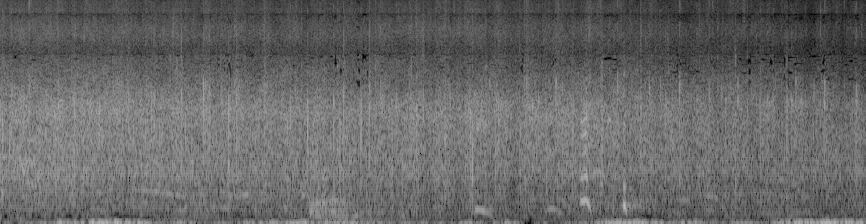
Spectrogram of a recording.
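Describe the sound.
Steady audience applause fills the whole stretch, a dense wash of many hands clapping at an even, sustained level, with a few faint voices surfacing briefly beneath it.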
